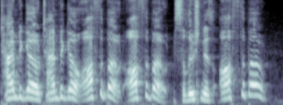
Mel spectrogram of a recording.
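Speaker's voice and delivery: high, urgent, panicked shout. Voicing Charity telling everyone to leave the boat: shouting in character. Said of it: "Charity is gonna shout".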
